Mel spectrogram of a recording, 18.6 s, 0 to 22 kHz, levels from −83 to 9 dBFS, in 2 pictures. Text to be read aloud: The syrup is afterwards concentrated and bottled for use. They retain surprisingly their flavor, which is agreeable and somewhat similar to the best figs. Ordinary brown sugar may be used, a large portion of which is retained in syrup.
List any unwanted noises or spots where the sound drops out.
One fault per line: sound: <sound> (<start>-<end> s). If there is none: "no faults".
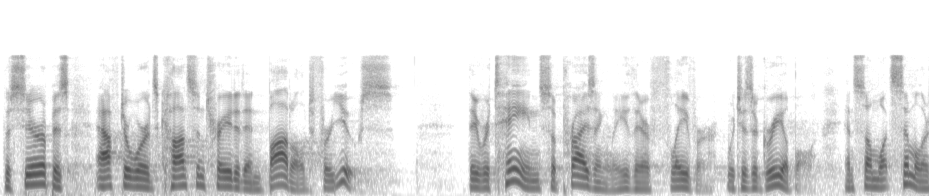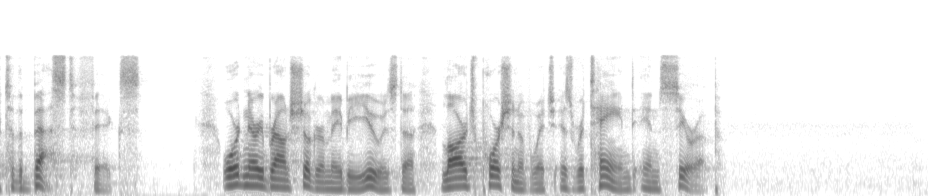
no faults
